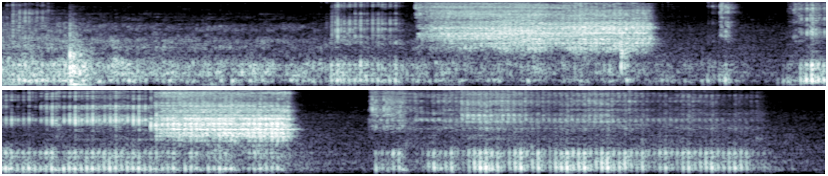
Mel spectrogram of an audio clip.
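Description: A pencil scratching along the surface of a green, spalted aspen lathe blank, marking layout lines. It comes in three strokes of one to two seconds each.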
